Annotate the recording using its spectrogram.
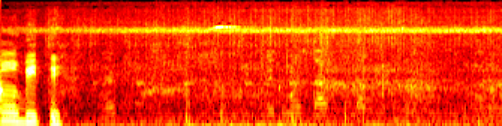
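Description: A man talking briefly at the start, then outdoor ambience: a steady low rumble, a thin steady high-pitched tone and faint distant voices.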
